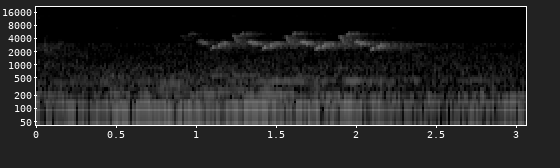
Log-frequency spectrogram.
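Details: A fairly close Carolina wren, heard during a stationary bird watch, gives a quick run of high, repeated down-slurred trill phrases lasting about a second and a half, over a steady low rumble.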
